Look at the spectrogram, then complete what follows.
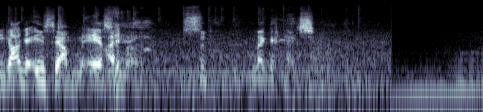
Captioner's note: laughs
